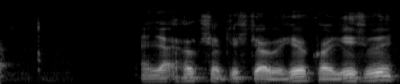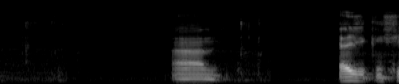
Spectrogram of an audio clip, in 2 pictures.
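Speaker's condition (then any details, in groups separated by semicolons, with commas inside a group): Mouth cancer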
